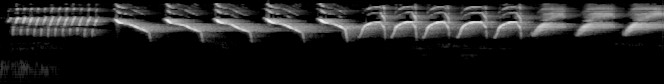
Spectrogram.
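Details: Crested Gloster canary song for training young canaries: a brief high rattle, then loud repeated downward-swept whistles every few tenths of a second, shifting into a quicker run of hooked, upturned notes.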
